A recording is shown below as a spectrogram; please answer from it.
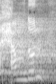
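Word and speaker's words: حمد: একটা ফায়দা হবে হামদুন হামদুনের মধ্যে যে হা আছে এটা কয় নাম্বার মাখরাজের হাম এক নাম্বার মাখরাজ একটা হা আছে না দুই নাম্বার মাখরাজের হাটা আছে সেটা দিয়ে উচ্চারণ করলে হামদুন অর্থ হল তারিফ করা প্রশংসা করা তারিফ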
